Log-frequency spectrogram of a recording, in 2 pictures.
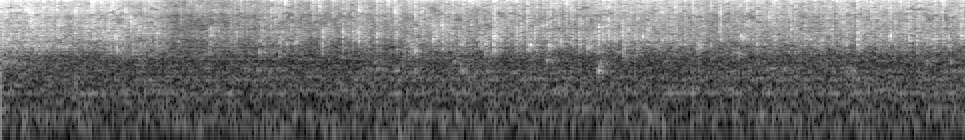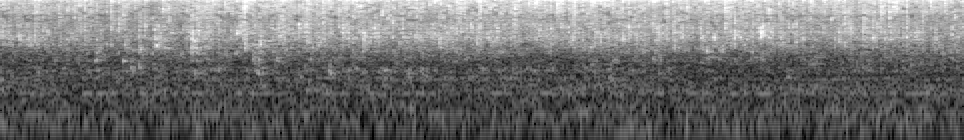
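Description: Water pours steadily from a Delta single-knob shower and tub faucet, a loud continuous hiss and splash that stays even throughout with no talking.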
